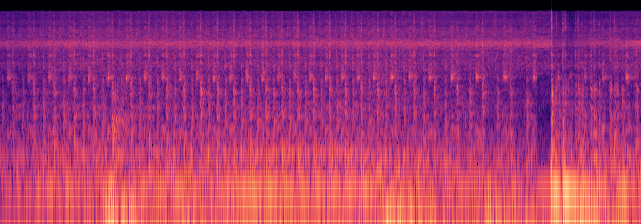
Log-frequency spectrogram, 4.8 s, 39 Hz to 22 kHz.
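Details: Quick, even chuffing at a steady speed over a constant background hiss from a small model steam engine that had not run in about 20 years: it is running smoothly.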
